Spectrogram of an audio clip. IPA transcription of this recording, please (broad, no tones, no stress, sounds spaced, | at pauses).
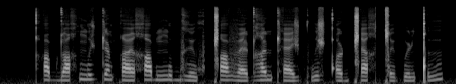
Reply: qʰ ɑ b ɖ ɑ χ ŋʷ ɯ ʒ ʈ e ɳ q e χ ɑ b ŋʷ ɯ b ɣ ø xʷ ǁ ɑ v æ ɖ ʁ æ ɳ ʈʰ æ ʒ kʷʼ e ʒ qʼ u ɖ ǁ æ χ ǀ ø p ɯ ɳ ǃ ɯ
